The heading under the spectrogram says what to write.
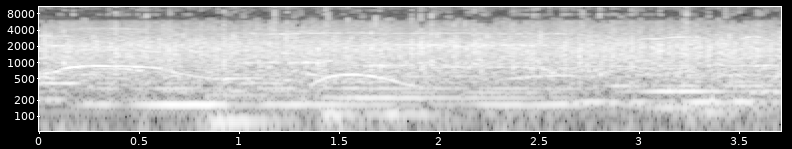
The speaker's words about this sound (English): All the guests cheer. From backstage, … join the cheering.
